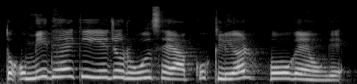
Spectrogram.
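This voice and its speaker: A woman's voice: sits high, lively intonation, warm tone. A woman teaching English pronunciation as a lesson, explaining rules and asking and answering her own questions. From India. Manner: slow, careful spelling-out of sounds.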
